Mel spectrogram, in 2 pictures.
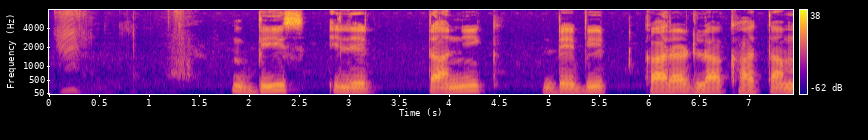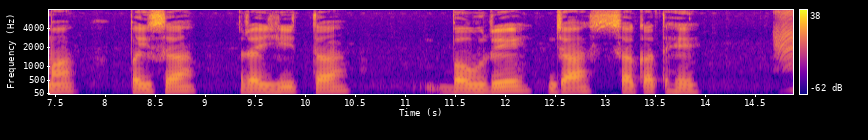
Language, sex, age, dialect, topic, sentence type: Chhattisgarhi, male, 18-24, Western/Budati/Khatahi, banking, statement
